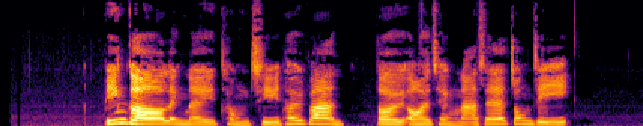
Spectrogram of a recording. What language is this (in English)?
Cantonese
